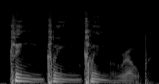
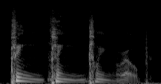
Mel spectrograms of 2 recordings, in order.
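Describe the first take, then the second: Both takes have the same delivery.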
